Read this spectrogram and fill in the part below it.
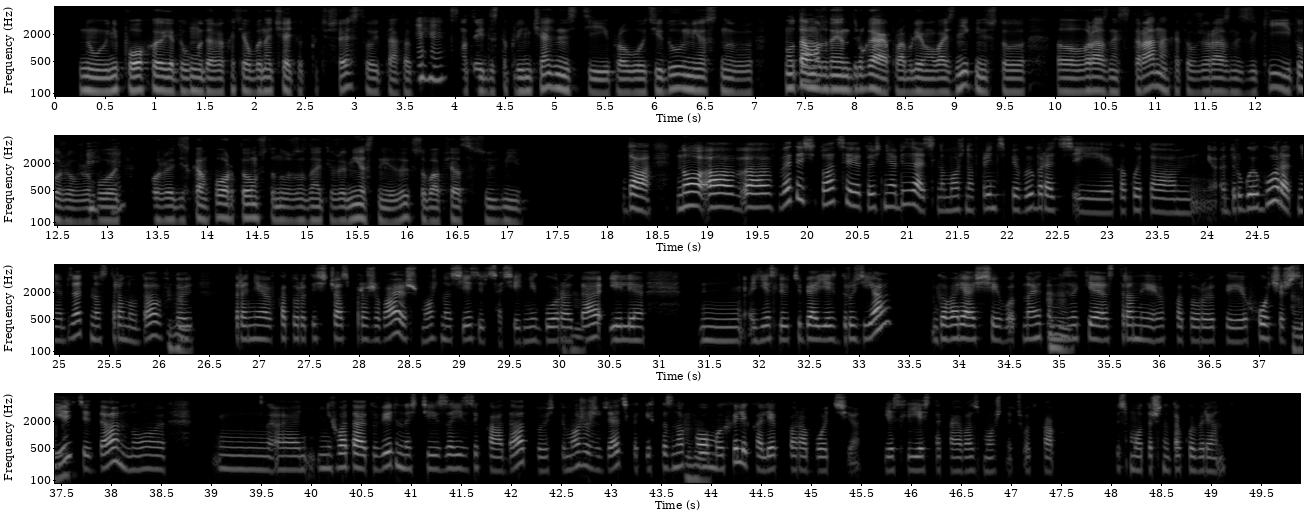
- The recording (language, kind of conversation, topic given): Russian, advice, Почему из‑за выгорания я изолируюсь и избегаю социальных контактов?
- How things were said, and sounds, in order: tapping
